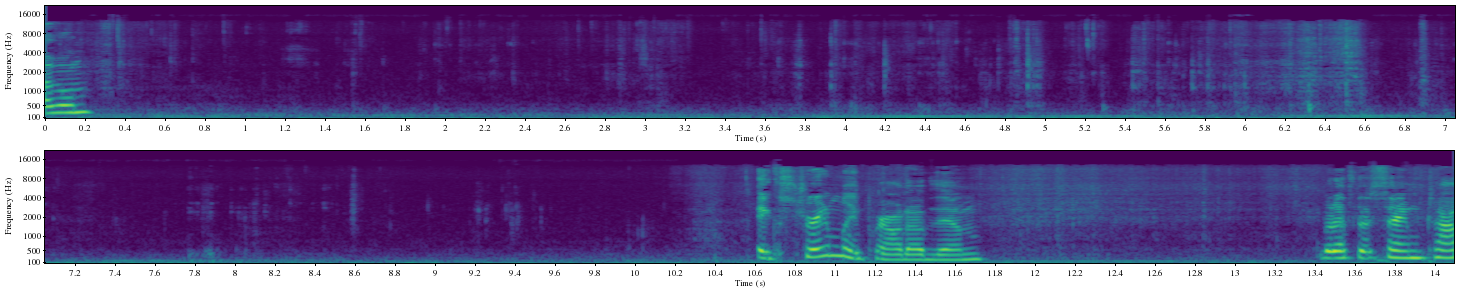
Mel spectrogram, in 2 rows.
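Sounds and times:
steady low hum: 0.0s - 14.0s
person chewing food: 0.3s - 10.3s.

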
